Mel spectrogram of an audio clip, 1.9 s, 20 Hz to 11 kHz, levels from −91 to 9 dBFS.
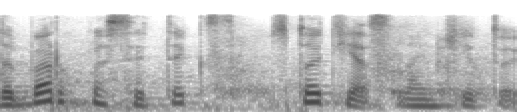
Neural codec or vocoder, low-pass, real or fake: codec, 16 kHz, 2 kbps, X-Codec, HuBERT features, trained on LibriSpeech; 7.2 kHz; fake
